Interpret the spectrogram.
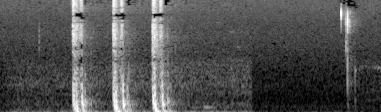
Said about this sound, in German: Das war geklopft.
